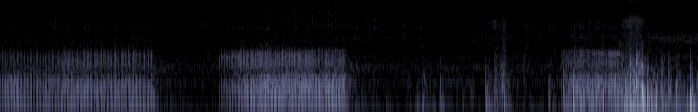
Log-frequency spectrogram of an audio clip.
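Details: Angry dog named Holly giving a deep, throaty growl in three drawn-out stretches of about two seconds each, separated by pauses with faint clicks and shuffling.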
